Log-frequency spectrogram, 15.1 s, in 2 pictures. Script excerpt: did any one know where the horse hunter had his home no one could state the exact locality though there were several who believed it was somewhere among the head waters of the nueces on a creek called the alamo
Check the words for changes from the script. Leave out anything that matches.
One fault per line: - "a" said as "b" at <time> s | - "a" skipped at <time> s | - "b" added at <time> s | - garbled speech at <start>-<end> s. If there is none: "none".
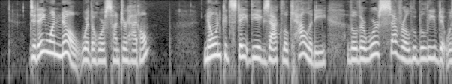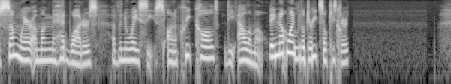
- "his" skipped at 2.3 s
- garbled speech at 12.0-13.3 s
